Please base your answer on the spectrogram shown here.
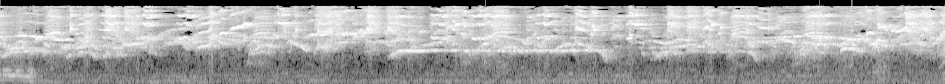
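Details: Oriental magpie-robins in a fighting duel meant to stir up aggression in contest birds, loud, dense, harsh squawking song with rapid chattering notes and sharp whistles overlapping almost without pause, one long steady high whistle midway.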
